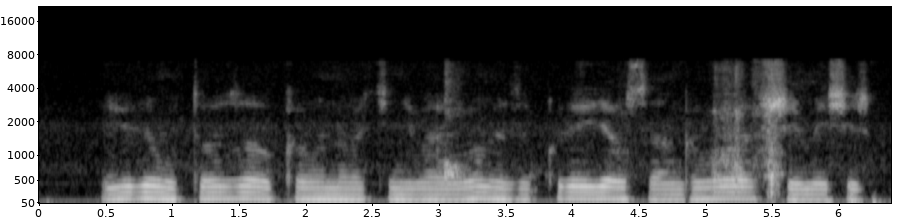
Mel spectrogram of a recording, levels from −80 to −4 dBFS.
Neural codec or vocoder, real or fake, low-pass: none; real; 7.2 kHz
